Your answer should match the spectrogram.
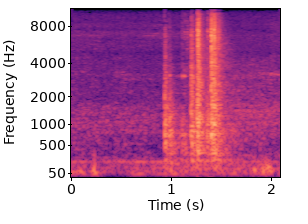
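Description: A small steel part, the worm drive just pulled from a rod rotator, set down on a steel workbench: a short scraping clatter of metal on metal about a second in, over a faint steady hum.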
